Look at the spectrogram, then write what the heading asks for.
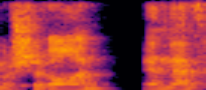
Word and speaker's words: Siobhan: us okay so this is how you actually pronounce them Neve Siobhan Naomi and uh this one Issa now where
